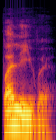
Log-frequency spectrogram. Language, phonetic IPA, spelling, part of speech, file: Russian, [pɐˈlʲivɨ], поливы, noun, Ru-поливы.ogg
- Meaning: 1. nominative/accusative plural of поли́в (polív) 2. inflection of поли́ва (políva): genitive singular 3. inflection of поли́ва (políva): nominative/accusative plural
